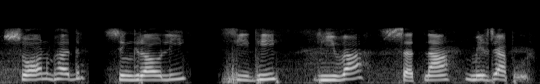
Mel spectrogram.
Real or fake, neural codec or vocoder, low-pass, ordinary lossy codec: fake; vocoder, 44.1 kHz, 128 mel bands, Pupu-Vocoder; 5.4 kHz; none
